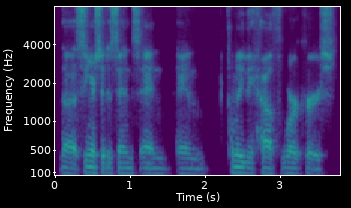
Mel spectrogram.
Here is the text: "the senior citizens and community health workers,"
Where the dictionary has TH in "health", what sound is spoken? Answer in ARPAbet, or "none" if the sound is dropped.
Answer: TH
